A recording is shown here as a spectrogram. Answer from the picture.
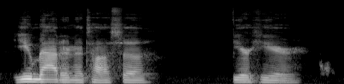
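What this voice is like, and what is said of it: Soft, calm ASMR-style voice. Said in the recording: “Why do you sound like that? We're not meditating here. ... I'm trying out my ASMR voice.”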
